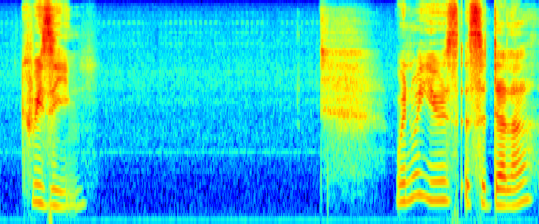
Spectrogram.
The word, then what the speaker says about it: cuisine: However, a C would be pronounced as a K when it is followed by the letters A, O or U. For example, cuisine.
